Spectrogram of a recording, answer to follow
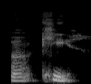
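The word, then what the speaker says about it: כְּ: But in the Bible, it mostly shows up as ke.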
